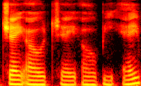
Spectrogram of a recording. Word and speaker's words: jojoba: It is spelled Jojoba, but it's jojoba.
